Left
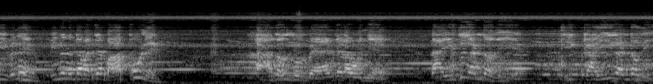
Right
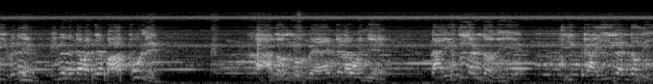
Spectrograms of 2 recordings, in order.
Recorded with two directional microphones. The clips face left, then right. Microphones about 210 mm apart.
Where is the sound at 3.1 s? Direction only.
30° left (ahead or behind).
